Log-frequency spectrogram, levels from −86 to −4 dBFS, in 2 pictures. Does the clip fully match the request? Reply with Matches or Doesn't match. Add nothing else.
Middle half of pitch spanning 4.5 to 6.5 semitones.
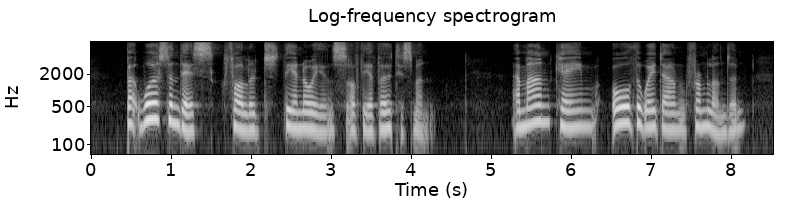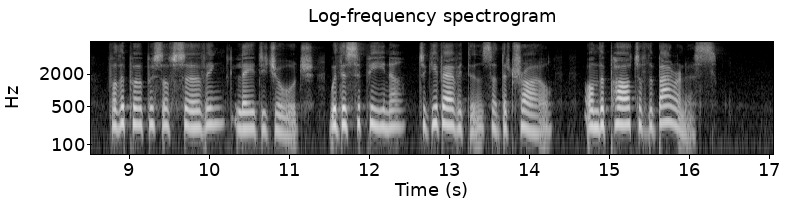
Doesn't match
